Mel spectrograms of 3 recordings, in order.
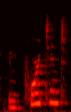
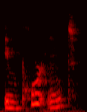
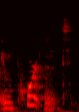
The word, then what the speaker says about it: important: of the word but native speakers don't pronounce the t sound clearly like i just did instead we say important written mountain this has like an apostrophe sound almost so important important important we drop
